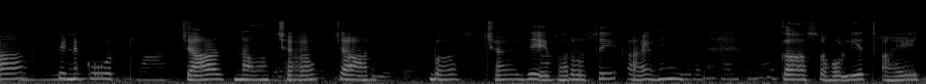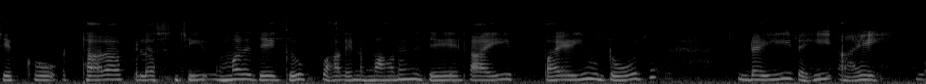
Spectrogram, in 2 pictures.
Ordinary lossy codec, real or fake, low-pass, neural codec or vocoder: none; real; none; none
